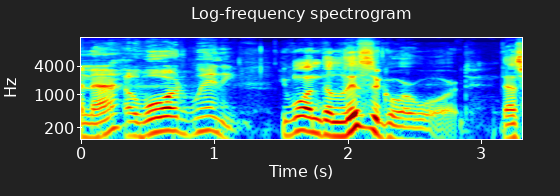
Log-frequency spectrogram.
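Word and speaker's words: Lisagor: He won the Lizagore Award. That's how you pronounce it, Lizagore? Yeah. Lizagore Award.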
